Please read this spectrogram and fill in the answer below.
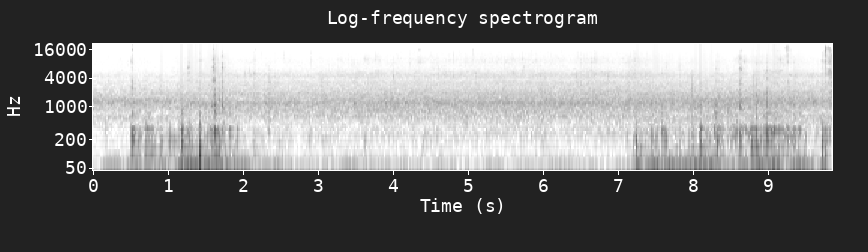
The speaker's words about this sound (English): can you guys hear the rain picking up?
